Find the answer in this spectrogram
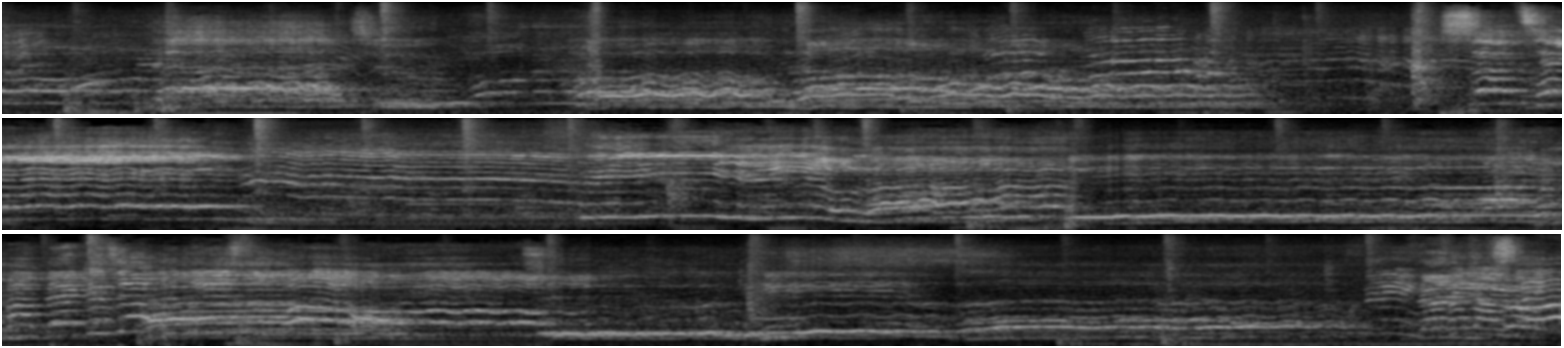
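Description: A female gospel vocal group singing live into microphones, several voices together, over electric bass and drums.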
